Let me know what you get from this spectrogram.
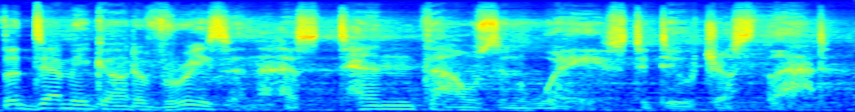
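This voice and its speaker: An actor playing a calm, wry, scheming male alchemist genius in a game. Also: fairly low pitch, normal speed. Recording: game audio with reverb and music.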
